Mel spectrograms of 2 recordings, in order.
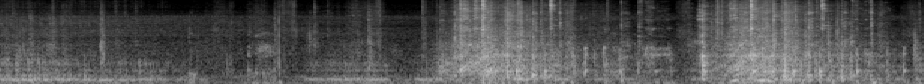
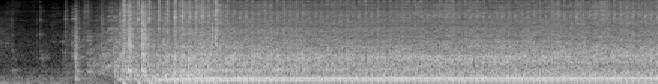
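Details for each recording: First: Trash-picked Poulan Pro lawnmower found hydrolocked with too much oil, oil then checked within range: engine catches unevenly, surging and sputtering in ragged bursts before roughly picking up; running rough. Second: Trash-picked Poulan Pro mower, once hydrolocked from overfilled oil, after an oil change and blade sharpening: starts on the first pull and settles to a steady, even idle; normal start.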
